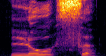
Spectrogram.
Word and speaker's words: loose: इसका जो प्रोनाउंसिएशन होगा लूस। इसमें स की साउंड होती है।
